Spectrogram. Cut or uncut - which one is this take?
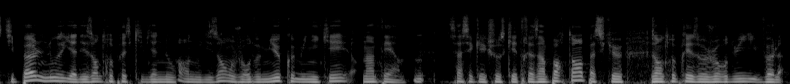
cut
